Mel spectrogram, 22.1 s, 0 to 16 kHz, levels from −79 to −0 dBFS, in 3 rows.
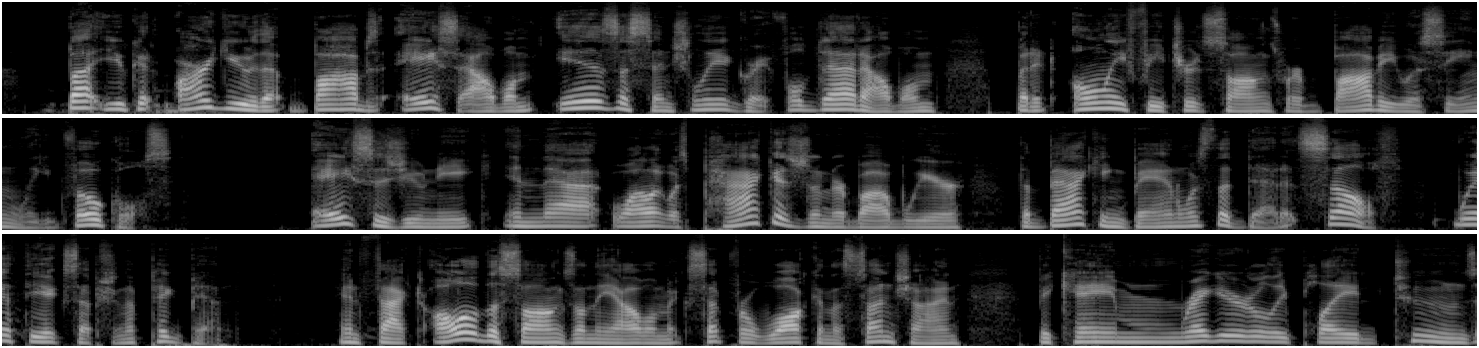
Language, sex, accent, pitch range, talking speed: English, male, American, 115-165 Hz, 185 wpm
